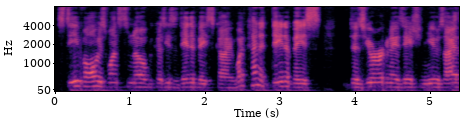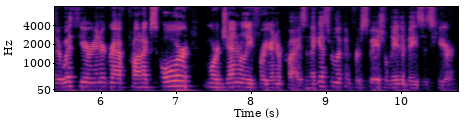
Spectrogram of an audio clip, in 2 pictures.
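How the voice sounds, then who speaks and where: A man hosting a software webinar, upbeat and joking, enthusiastic as he talks with a colleague. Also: fairly high pitch, animated, fast talker, rough recording. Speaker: webinar host. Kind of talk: casual webinar chat.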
